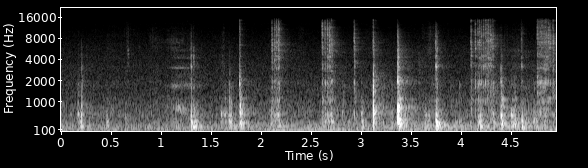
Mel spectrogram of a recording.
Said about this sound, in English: But just take that socket. We're going to loosen it up.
